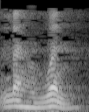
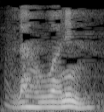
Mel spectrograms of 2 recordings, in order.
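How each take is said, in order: First: The word ends plainly with an 'an' sound. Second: The word ends with an added 'nin' sound. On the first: The word is read in its basic form. The speaker calls it wrong. "secara asal kalau kita baca lahwan" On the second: The word links to the following word. The speaker calls it right. "Nun al-iwad. Yang berharokat kasrah"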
